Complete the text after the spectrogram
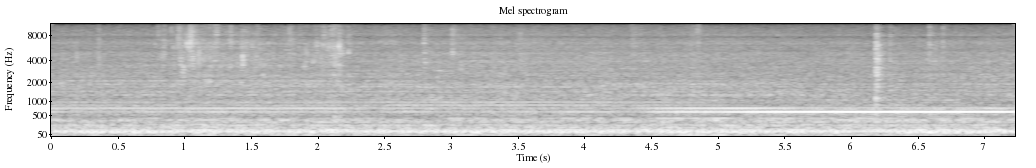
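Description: Glass knocks lightly against glass.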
